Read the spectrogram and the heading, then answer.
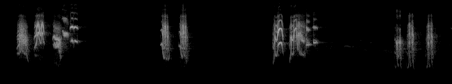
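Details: Harsh, clipped chack notes of a Fieldfare recorded in snow at Liepāja, Latvia, March 2023, in four tight groups of two or three, the background otherwise silent.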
